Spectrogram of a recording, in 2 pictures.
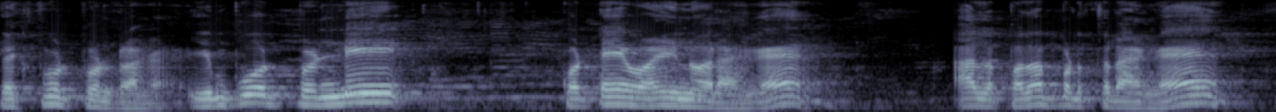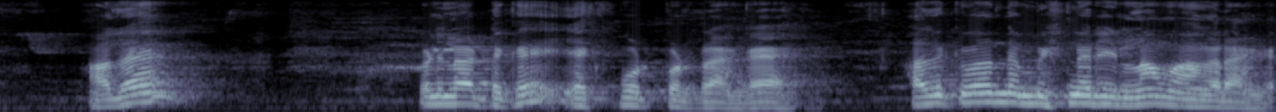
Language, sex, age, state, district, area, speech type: Tamil, male, 60+, Tamil Nadu, Cuddalore, rural, spontaneous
